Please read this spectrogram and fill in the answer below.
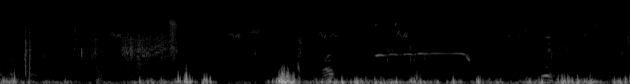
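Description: Indistinct voices mixed with farm animal calls, in irregular bursts. A brief steady high tone about four seconds in.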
